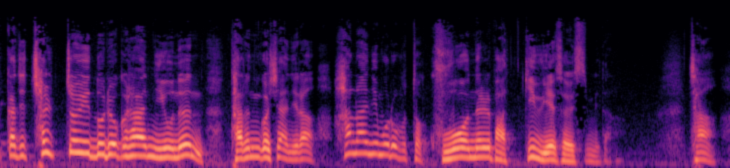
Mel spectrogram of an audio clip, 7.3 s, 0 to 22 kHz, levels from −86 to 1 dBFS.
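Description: At 2.70 to 4.22 s, and again from 5.80 s to the end, the speech drops abruptly by about 6 dB, likely one channel dropping out before the mono sum.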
